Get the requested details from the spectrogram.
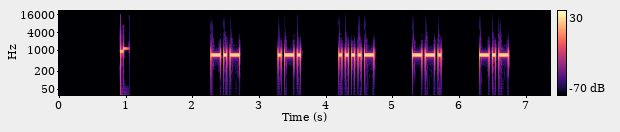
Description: Morse code, heard as a keyed tone, about 25 wpm, spaced as for 12 wpm, 700 Hz. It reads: KR4GK
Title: USA Call Signs - 5 Characters - 4x Character Spacing - 25wpm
